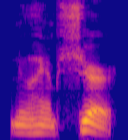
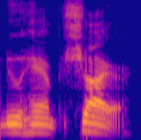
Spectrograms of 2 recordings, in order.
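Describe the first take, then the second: First: The last syllable rhymes with fur. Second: The last syllable rhymes with fire. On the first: The speaker calls it right. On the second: The speaker calls it wrong.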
